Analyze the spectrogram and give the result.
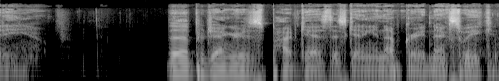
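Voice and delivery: very low bass voice. Podcast host speaking to co-hosts, deep bass voice. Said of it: "never heard you talk with so much bass".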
